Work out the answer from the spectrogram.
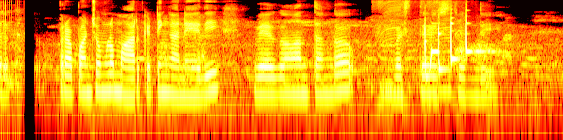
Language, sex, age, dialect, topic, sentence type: Telugu, female, 18-24, Utterandhra, banking, statement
